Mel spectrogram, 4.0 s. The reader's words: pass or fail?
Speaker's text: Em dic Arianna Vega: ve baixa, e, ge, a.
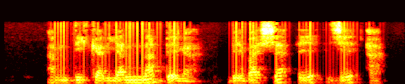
pass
